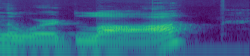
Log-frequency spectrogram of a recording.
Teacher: it's a rounded vowel it's not an o sound or an ah sound kind of ah law just like in the word law so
